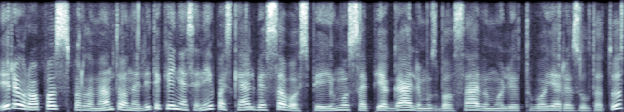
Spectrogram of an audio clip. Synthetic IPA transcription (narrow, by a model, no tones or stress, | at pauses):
ɪɾɛʊɾɔpoːspɐɾlˠɐmʲɛnt̪oːɐnɐlʲɪt̪ʲɪkɐɪnʲɛsʲɛnʲɛɪpɐsʲkʲɛlʲbʲeːsɑːʋoːsʲpʲeːjɪmʊsɐpʲiɛɡɑːlʲɪmʊsbɐlˠsɑːʋʲɪmoːlʲiɛt̪ʊʋoːjɛɾʲɛzʊlˠt̪ɐ̰t̪ʊs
